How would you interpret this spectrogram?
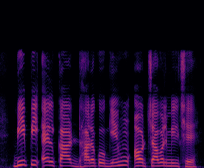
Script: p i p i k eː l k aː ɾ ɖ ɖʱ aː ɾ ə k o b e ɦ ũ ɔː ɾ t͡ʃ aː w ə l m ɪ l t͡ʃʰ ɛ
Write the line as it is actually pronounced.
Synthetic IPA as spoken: b i p i ʔ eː l k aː ɾ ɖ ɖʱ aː ɾ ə k o ɡ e ɦ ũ ɔː ɾ t͡ʃ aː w ə l m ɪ l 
